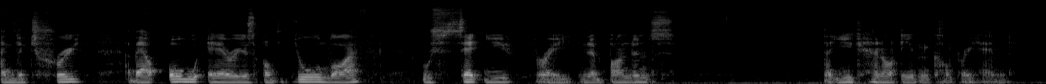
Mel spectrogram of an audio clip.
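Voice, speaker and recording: Speaking at a very slow pace with long, frequent pauses, a man with a fairly low pitch sounds somewhat breathy and keeps his intonation fairly even. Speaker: self-improvement YouTuber. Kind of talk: personal vlog monologue. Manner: monotone.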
